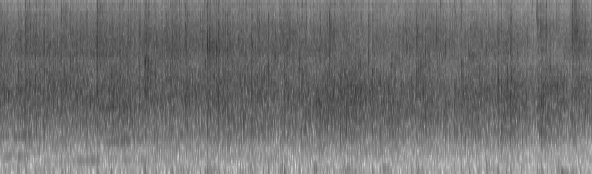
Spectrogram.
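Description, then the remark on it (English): A crowd claps its hands together to thank God, in a dense, steady wash of applause that keeps up at an even loudness for the whole stretch, with no voices standing out. “Come on, clap your hands and thank him together.”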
